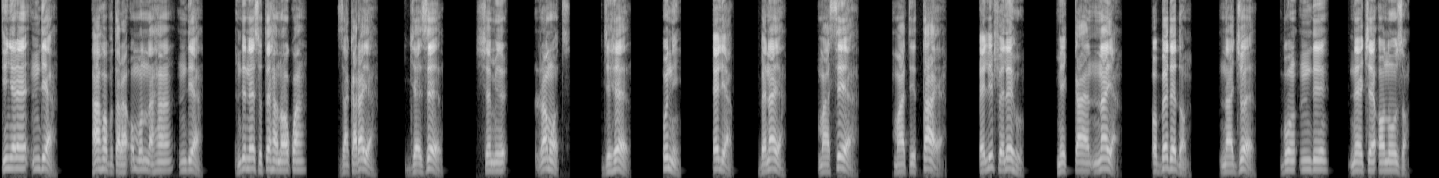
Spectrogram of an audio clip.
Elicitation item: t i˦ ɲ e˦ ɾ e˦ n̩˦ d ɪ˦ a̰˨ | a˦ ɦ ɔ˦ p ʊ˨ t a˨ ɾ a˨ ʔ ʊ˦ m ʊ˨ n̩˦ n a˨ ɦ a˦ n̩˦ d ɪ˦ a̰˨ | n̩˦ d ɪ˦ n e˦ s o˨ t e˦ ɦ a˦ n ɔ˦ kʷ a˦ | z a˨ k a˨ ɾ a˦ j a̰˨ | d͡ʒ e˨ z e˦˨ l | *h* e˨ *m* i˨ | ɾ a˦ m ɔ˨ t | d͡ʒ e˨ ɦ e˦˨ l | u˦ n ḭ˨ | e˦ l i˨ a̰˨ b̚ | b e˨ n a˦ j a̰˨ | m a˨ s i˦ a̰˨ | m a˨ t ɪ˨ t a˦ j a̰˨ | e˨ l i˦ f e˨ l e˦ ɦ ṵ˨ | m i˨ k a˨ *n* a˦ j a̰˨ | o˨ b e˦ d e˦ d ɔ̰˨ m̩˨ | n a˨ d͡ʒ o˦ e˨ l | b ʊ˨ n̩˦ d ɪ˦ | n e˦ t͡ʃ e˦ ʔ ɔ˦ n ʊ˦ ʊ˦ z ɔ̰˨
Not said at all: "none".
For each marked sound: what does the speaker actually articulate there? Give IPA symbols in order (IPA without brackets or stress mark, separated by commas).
ʃ, m, n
